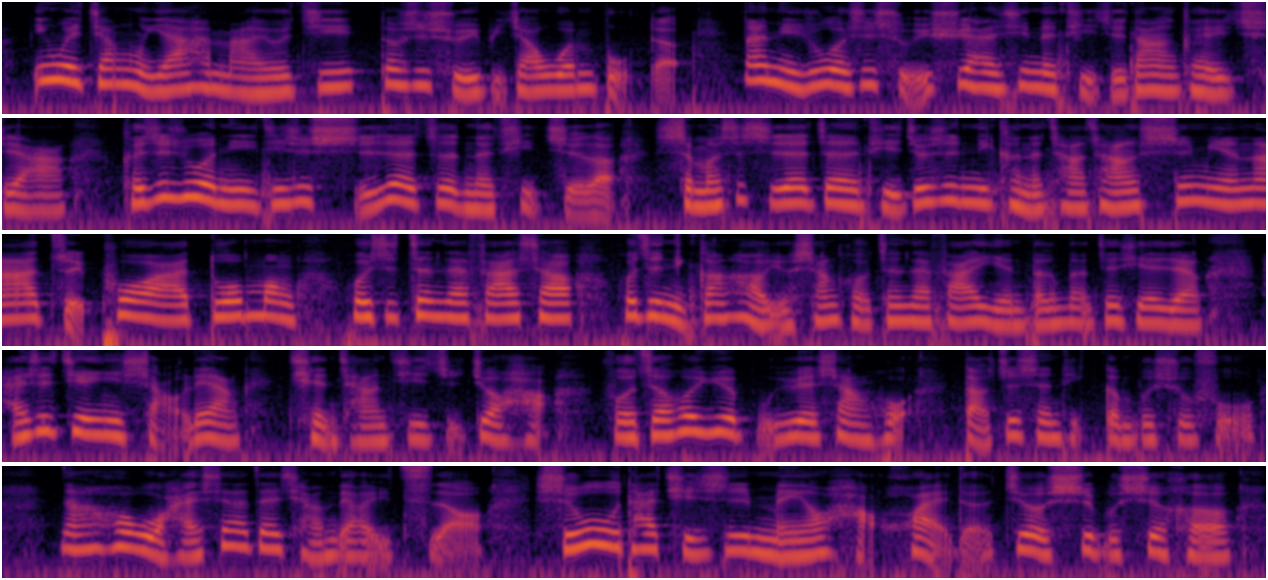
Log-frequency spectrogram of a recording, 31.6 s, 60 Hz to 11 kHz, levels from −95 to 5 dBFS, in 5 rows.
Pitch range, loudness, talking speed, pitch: 180-230 Hz, -38 LUFS, 295 characters per minute, 200 Hz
